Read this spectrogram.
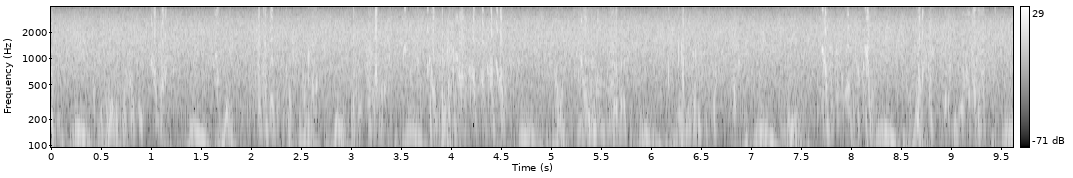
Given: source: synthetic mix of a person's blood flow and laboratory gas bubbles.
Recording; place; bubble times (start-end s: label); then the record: Doppler ultrasound of blood flow; precordium
0.00-0.12 s: bubbles
0.39-0.94 s: bubbles
0.97-1.18 s: bubbles
1.60-1.72 s: bubbles
1.92-2.69 s: bubbles
2.97-3.43 s: bubbles
3.48-4.58 s: bubbles
4.99-5.15 s: bubbles
5.20-5.77 s: bubbles
6.14-6.68 s: bubbles
6.80-6.95 s: bubbles
7.28-7.40 s: bubbles
7.62-8.28 s: bubbles
8.52-9.35 s: bubbles
From the record:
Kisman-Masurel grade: 343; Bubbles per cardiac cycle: rolling drumbeat, 9 or more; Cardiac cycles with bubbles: 100%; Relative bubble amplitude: loud (0.450 to 0.775); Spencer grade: 3 (all of the cardiac periods contain showers or single bubble signals, but not dominating or overriding the cardiac motion signals); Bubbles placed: only in the low amplitude regions of the cardiac cycle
